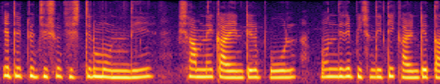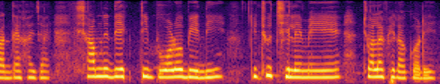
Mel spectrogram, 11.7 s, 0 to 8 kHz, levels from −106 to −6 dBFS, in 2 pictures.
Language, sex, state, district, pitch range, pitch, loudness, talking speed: Bengali, female, West Bengal, Paschim Medinipur, 240-270 Hz, 255 Hz, -15 LUFS, 135 wpm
